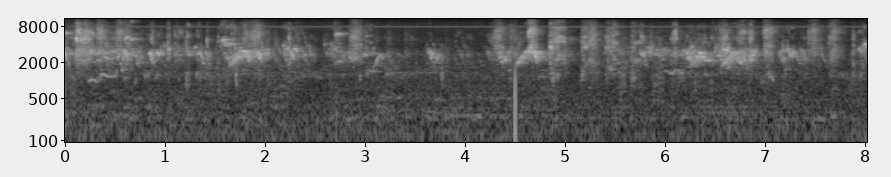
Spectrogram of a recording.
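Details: Two pet budgies in steady, lively chatter, harsh squawks and chirps alternating with scratchy warbles in rolling bursts; one sharp click partway through.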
